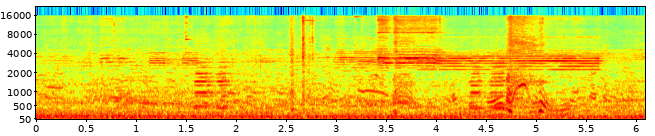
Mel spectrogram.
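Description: Busy street traffic with a steady low rumble and vehicle horns tooting: a short toot about one and a half seconds in and a longer one from about three and a half to nearly five seconds in, over voices of people nearby.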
